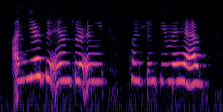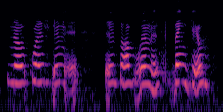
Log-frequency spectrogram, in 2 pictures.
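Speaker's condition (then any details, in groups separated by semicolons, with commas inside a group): Cerebral palsy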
